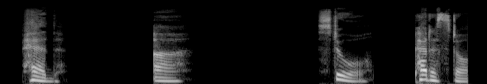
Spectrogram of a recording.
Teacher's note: Focus on ped and soften stall.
